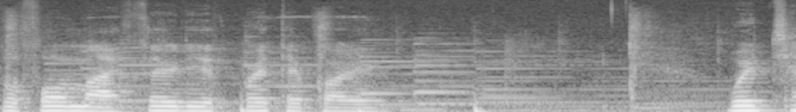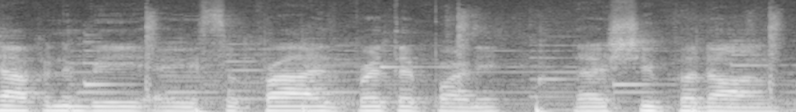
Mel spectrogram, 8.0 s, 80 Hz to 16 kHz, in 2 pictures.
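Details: Dysarthria in an adult man with ALS. He first noticed leg muscle weakness in early 2017 and was diagnosed in fall 2018, just before age 30. The disease is slowly progressing and within the last year has affected his walking, arm and hand dexterity, and speech.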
